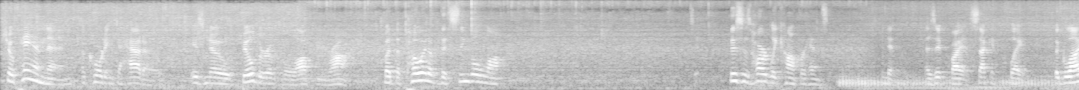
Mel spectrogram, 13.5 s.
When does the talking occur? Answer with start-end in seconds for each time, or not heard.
0.0-6.2, 8.7-10.3, 11.0-13.4.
